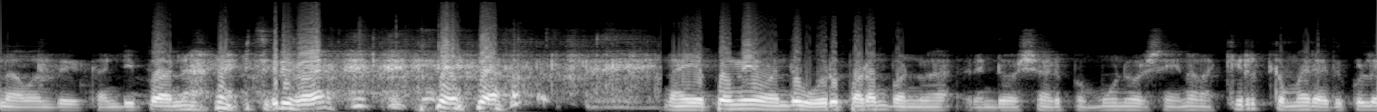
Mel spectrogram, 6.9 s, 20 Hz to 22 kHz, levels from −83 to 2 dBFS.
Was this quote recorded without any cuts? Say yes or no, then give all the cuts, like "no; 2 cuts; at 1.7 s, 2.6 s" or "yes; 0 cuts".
no; 2 cuts; at 3.3 s, 4.8 s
